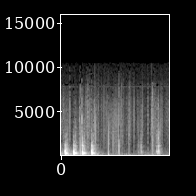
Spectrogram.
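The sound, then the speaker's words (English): Knocking on a door: four quick, firm raps in an even rhythm, followed by faint scattered taps and quiet. “I hurried down as they knocked on my door.”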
